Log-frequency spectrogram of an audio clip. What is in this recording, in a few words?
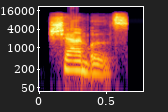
"shambles", Indian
